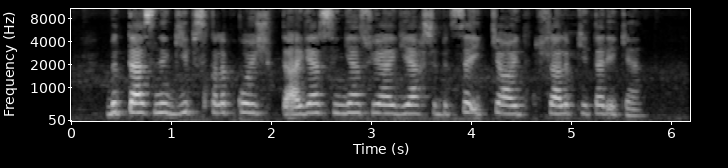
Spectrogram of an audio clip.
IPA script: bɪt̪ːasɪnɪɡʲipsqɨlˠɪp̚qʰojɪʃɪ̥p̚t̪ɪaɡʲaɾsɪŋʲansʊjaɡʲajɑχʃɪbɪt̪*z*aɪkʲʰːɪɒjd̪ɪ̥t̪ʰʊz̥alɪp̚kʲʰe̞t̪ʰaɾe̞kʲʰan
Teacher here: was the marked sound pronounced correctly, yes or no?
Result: no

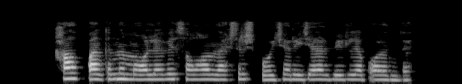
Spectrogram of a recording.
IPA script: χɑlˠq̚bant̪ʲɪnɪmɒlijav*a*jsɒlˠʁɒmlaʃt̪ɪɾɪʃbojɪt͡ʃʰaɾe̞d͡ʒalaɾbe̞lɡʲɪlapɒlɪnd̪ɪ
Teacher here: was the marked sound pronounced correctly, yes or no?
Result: no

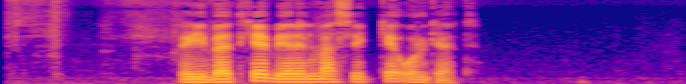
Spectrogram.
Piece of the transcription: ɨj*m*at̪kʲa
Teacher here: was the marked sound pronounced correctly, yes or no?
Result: no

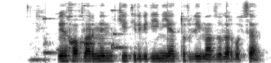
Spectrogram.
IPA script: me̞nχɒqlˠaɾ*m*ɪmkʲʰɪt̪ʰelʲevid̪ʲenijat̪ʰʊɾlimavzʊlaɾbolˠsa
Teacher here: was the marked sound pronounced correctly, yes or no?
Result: yes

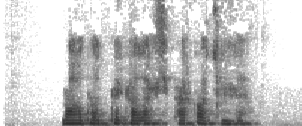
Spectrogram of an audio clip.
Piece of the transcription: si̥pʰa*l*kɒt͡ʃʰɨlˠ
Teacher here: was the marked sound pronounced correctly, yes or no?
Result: no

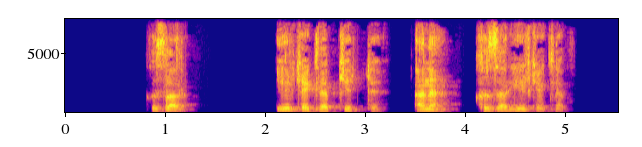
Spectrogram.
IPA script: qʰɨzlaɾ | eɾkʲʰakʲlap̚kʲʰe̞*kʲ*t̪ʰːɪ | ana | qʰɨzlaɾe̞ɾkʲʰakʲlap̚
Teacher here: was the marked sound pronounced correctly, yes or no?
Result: no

